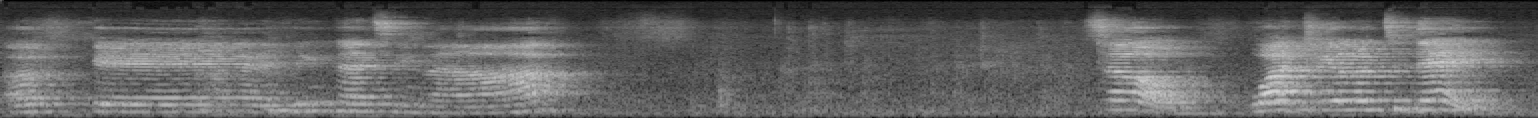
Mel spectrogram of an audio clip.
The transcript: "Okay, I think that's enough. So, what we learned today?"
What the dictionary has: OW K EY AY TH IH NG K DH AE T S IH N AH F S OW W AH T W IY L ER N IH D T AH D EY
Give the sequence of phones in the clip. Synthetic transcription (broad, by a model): OW K EY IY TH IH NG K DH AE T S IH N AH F S OW W AH T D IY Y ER L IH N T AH D EY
